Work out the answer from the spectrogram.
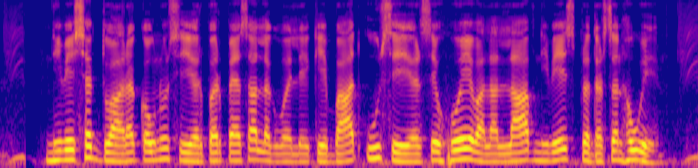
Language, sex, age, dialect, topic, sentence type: Bhojpuri, male, 18-24, Western, banking, statement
